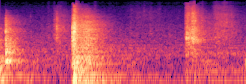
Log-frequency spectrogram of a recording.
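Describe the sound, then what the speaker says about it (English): A pop-up camper's half door slides into its channel, heard as a short scraping slide followed by a sharper knock and a second brief slide-and-bump, close and fairly quiet. "Here's the half door. Just slides right into the channel."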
